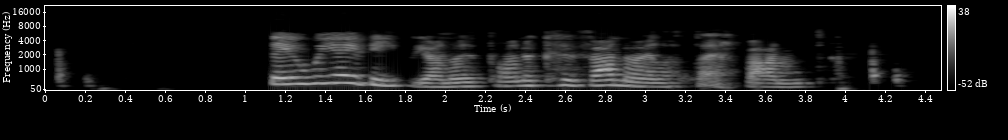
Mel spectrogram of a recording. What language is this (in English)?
Welsh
